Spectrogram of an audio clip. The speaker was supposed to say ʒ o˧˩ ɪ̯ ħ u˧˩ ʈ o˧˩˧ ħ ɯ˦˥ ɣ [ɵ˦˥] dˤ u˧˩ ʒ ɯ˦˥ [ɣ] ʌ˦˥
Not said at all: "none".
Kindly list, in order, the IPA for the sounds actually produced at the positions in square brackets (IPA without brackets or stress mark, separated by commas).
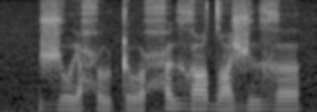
o˦˥, ɣ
